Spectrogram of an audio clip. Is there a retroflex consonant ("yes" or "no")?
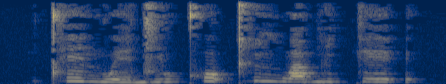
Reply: no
